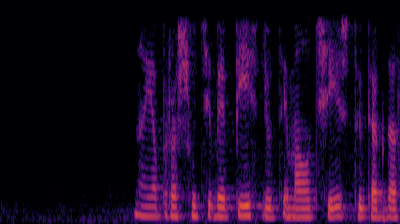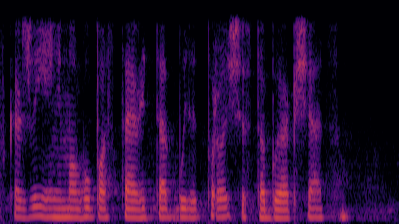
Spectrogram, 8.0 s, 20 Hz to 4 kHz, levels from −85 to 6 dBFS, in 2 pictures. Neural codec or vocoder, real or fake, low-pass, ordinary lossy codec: codec, 16 kHz, 1 kbps, X-Codec, HuBERT features, trained on LibriSpeech; fake; 3.6 kHz; none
